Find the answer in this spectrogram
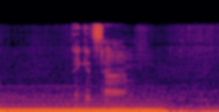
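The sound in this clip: Steady low engine rumble inside a car in the morning before the drive to work, with a man talking over it; the rumble cuts away abruptly near the end.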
